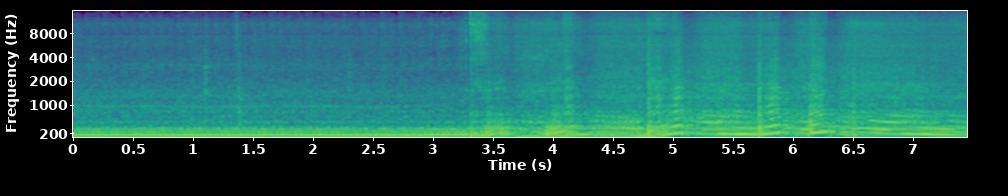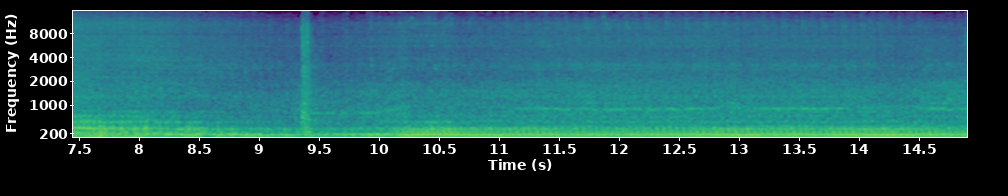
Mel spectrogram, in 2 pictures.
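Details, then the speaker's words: BMW E30 325i barn find: deep, raw blare swelling with several sharp revs over a rough idle; exhaust far too loud because the rear silencer is missing, mid-section only. "i'll give it a rev so you can hear what it sounds like it sounds insane it's missing the back box at the minute it's just mid-section"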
